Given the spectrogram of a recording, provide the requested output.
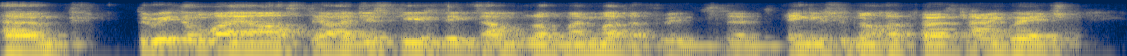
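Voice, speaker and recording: A man's medium-pitched voice at a very fast pace, with fairly even intonation and audible room echo. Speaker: councillor. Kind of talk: committee meeting. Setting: hybrid council meeting. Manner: loud.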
